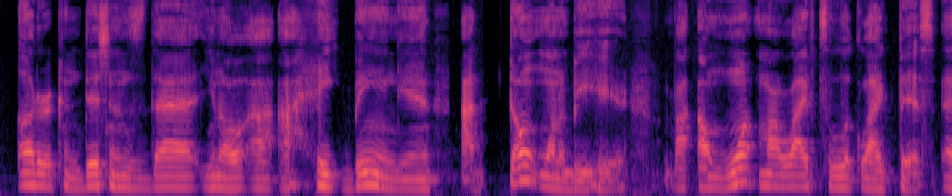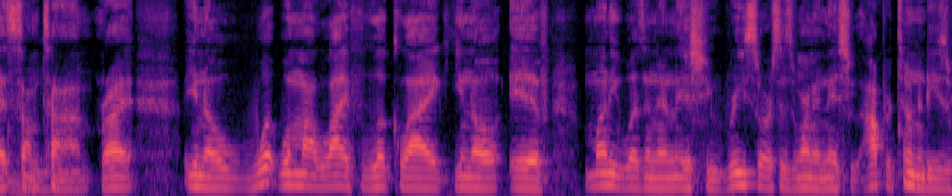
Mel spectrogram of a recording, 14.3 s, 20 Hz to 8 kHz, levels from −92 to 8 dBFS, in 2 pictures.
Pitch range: 105-130 Hz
